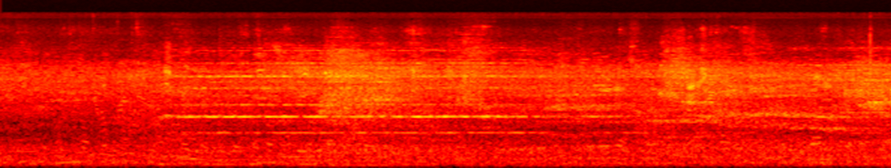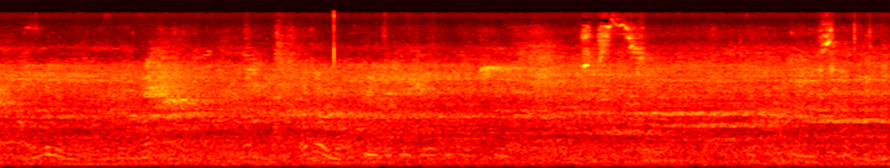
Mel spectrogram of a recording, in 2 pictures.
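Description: A large crowd of men murmurs and chants together in a big echoing hall.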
